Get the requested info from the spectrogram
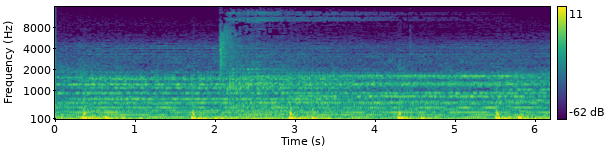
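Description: Intro music for a logo animation: a steady sustained drone under deep, paired low thumps in a heartbeat rhythm, with a whoosh about two seconds in.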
